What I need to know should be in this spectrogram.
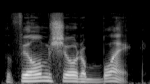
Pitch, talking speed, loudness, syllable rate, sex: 135 Hz, 200 wpm, -16 LUFS, 4.8 syllables/s, male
